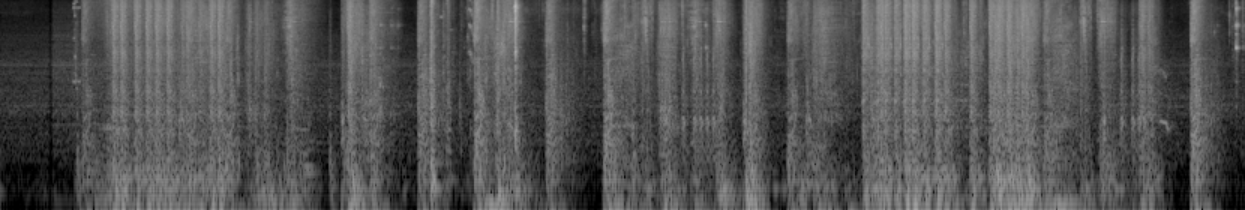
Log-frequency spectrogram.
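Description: Game battle effects blast, crash and whoosh with loud impacts.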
